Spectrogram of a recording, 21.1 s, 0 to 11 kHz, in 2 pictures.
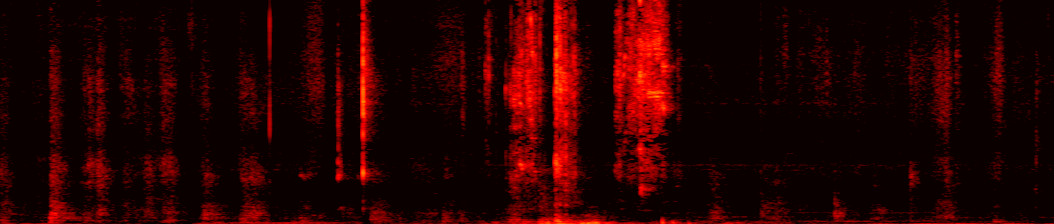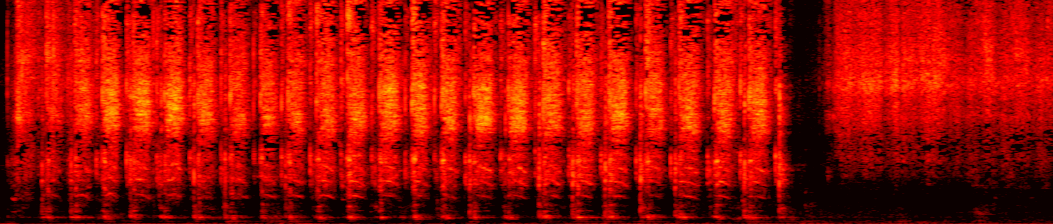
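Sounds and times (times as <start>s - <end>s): spray bottle squirting: 10.6s - 18.4s
sponge scrubbing basin: 18.8s - 21.0s.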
